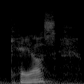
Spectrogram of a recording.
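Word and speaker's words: Xaos: Most recently, the group Chaos, spelled with an X, X-A-O-S, Chaos, which explores the electronic side of Greek music.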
